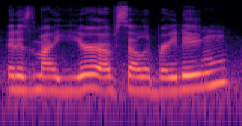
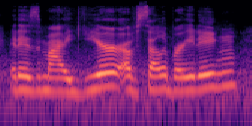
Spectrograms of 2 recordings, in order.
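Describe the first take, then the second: No difference in how they are said.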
